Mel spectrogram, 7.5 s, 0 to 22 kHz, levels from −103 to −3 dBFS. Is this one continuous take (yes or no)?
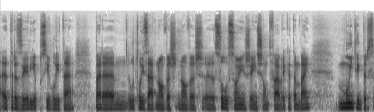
yes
